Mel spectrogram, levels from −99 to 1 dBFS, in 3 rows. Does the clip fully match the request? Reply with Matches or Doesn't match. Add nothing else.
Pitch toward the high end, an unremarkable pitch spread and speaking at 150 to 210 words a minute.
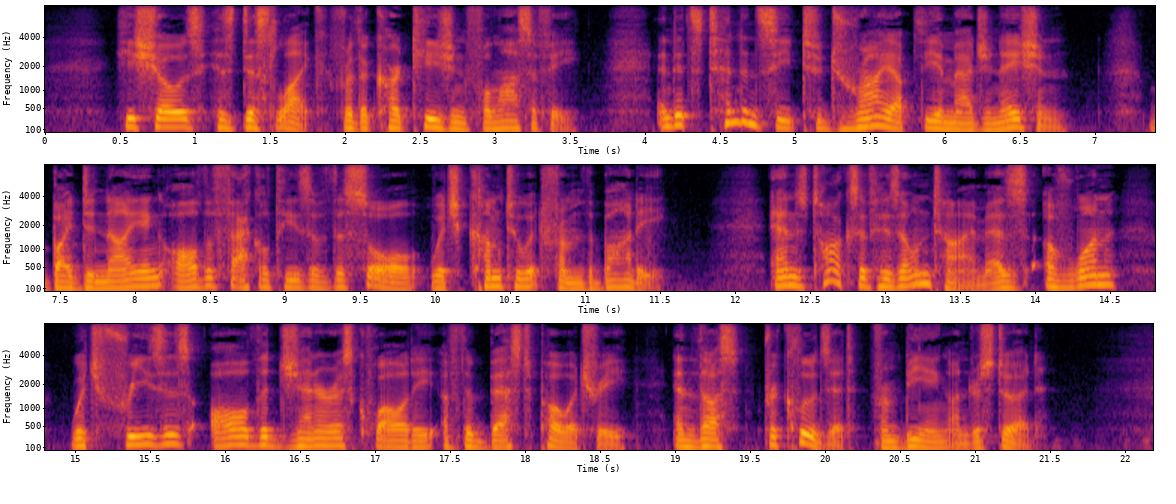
Doesn't match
